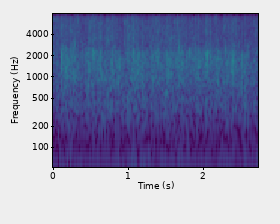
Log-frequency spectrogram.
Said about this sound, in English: Everybody say amen. Give the Lord another good clap offering, would you?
